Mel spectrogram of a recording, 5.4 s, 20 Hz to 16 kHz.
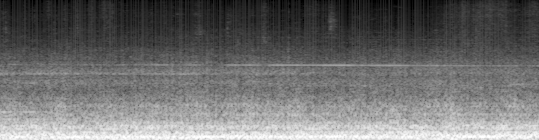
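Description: Steady interior running noise of a JR East E2 series 1000 Shinkansen at speed, a deep even rumble of wheels on rails heard inside the carriage. A faint high whine rises out of it for about two seconds in the middle.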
